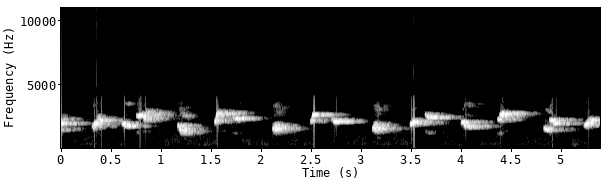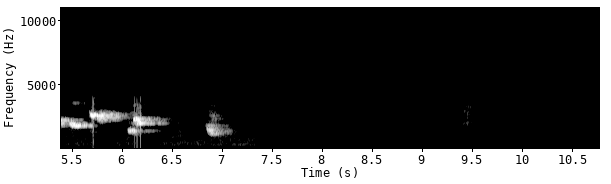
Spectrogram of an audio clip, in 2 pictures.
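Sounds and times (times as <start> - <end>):
yellow-vented bulbul song: 0.0 - 7.2.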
